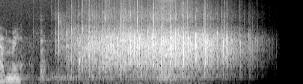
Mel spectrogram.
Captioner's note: applause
